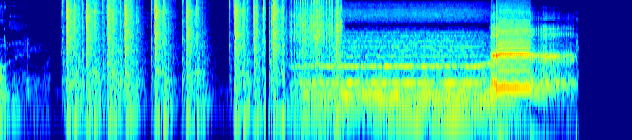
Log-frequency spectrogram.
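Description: Manual typewriter keys clacking in a quick run of strikes for about two seconds, followed by a held musical tone that shifts and swells about five seconds in, then cuts off suddenly.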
